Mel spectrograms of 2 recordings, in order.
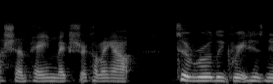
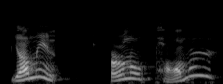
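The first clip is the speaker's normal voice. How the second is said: incredulous; 7 semitones higher than usual. Real, not acted. Mocking sweet iced tea.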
